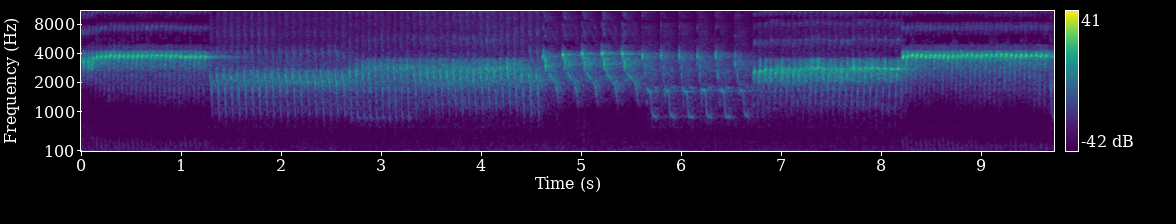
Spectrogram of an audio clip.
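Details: Canary; training song; teaching young canaries to sing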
